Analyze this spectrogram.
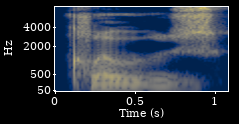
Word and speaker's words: clothes: is an uncountable noun the word is not pronounced close close it's pronounced close close use the z sound with a voice like Zebra z clothes these are clothes remember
